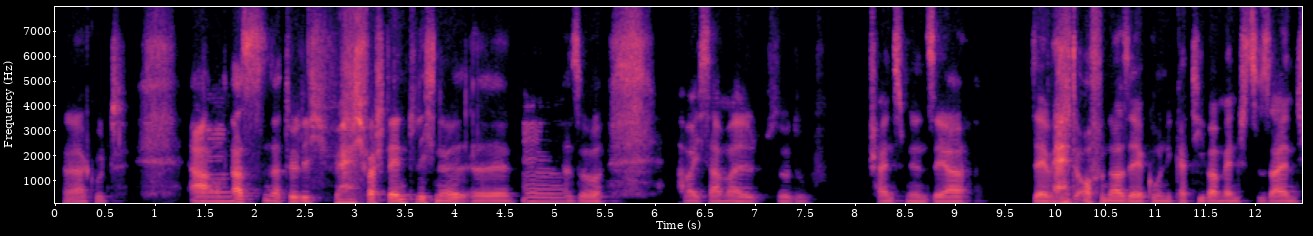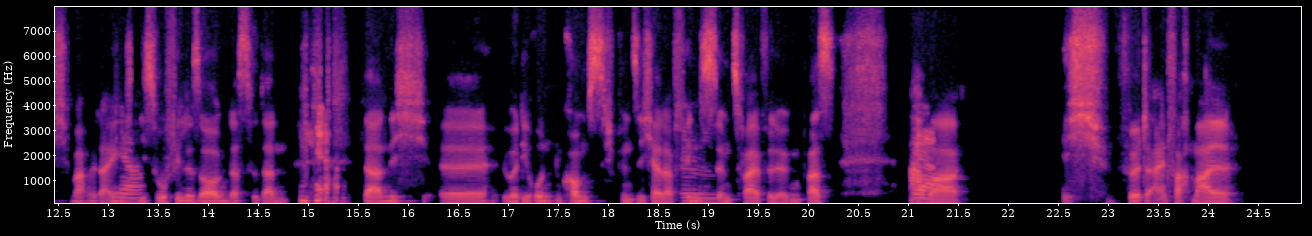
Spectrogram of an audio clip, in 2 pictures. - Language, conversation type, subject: German, advice, Soll ich trotz unsicherer Zukunft in eine andere Stadt umziehen?
- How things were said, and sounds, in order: laughing while speaking: "völlig"; laughing while speaking: "sehr weltoffener"; laughing while speaking: "Ja"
